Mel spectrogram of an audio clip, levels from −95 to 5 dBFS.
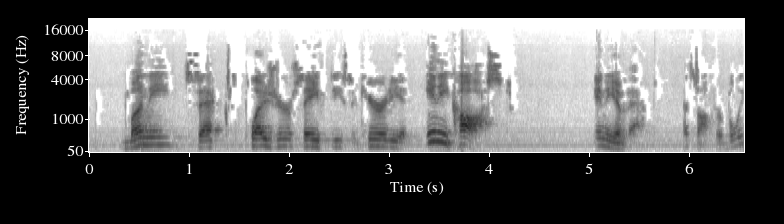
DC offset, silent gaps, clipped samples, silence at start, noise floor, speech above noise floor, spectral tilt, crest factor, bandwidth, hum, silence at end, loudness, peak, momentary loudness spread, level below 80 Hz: under 0.1%; none; under 0.1%; 0.35 s; -59 dBFS; 34 dB; -3 dB/octave; 22 dB; 14 kHz; none; 0 s; -24 LUFS; -2 dBFS; 16 LU; -66 dBFS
